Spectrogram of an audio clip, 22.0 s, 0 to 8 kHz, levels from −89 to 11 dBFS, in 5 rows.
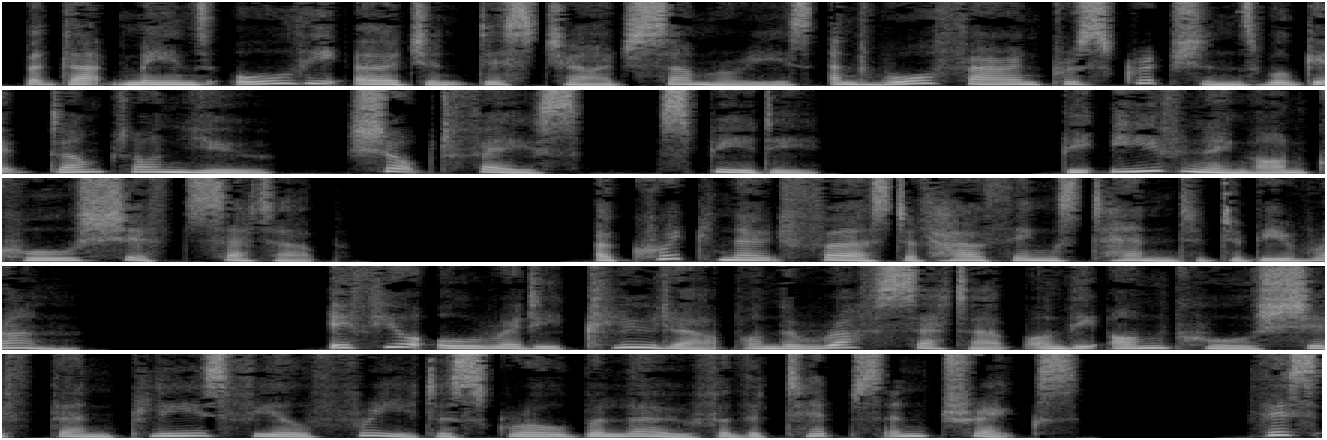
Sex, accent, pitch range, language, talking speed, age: female, British, 155-215 Hz, English, 165 wpm, 50-69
